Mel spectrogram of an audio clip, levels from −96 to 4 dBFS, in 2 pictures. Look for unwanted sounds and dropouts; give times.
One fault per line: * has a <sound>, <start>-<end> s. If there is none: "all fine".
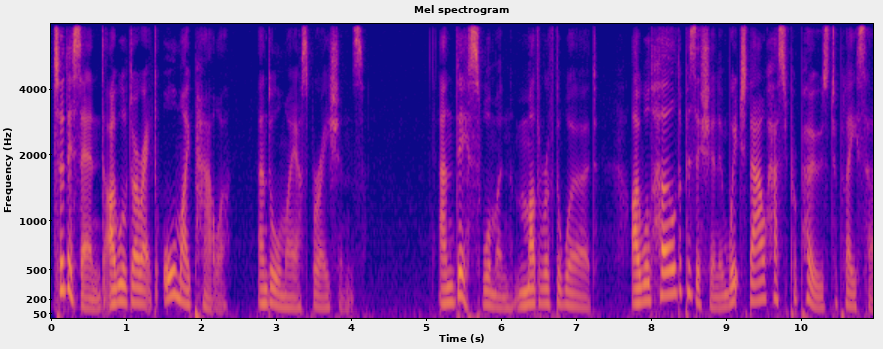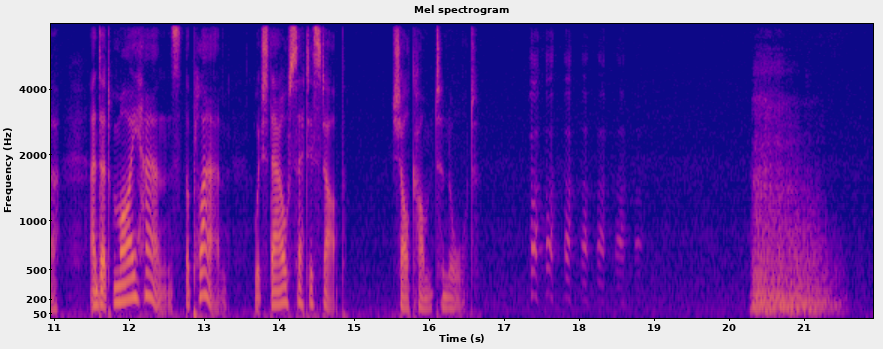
* has a laugh, 17.3-18.9 s
* has a sigh, 20.3-21.6 s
